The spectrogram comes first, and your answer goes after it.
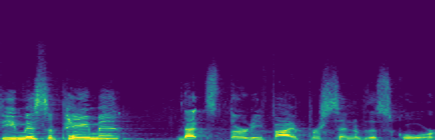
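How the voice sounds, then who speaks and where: A woman with an ordinary speaking voice talks at a moderate pace. Her pitch is fairly high and her intonation lively. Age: 60s. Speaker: credit counselor. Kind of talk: workshop presentation.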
